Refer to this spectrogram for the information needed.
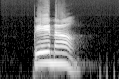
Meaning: pen
- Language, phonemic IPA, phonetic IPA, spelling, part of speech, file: Tamil, /peːnɑː/, [peːnäː], பேனா, noun, Ta-பேனா.ogg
